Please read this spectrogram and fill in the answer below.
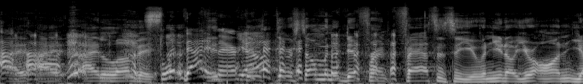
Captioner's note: laughter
